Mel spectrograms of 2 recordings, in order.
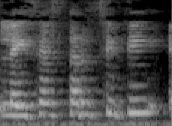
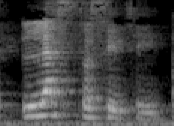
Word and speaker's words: Leicester: El primero no es Leicester City, es Leicester City.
